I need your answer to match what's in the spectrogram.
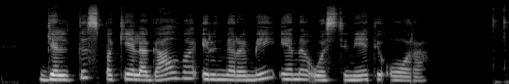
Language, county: Lithuanian, Vilnius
